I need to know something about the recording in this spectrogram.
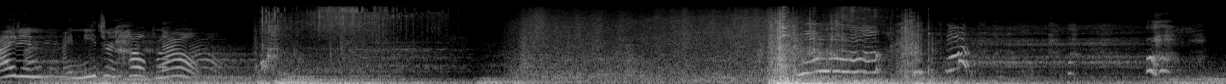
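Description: An office chair's casters roll across a hard floor.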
